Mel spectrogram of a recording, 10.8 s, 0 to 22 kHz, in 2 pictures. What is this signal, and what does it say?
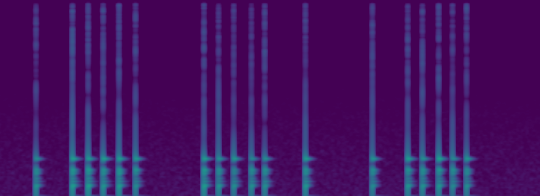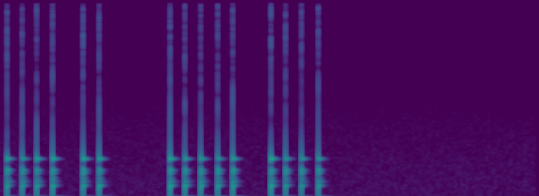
Tap code, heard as knocks on wood, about 6 knocks a second. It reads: EVERY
